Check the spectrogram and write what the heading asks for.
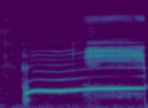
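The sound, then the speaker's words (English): A single voice mimics a firework: a steady, sustained whistling tone held for over a second, joined midway by a breathy hiss before cutting off abruptly. “How do you make a firework? Noise?”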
